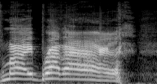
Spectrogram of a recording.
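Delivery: very high, loud, shrill goblin shriek. Voicing a goblin who fires an arrow from behind: goblin scream. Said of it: "as a goblin screams".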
